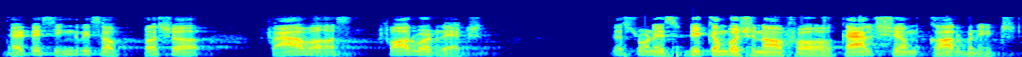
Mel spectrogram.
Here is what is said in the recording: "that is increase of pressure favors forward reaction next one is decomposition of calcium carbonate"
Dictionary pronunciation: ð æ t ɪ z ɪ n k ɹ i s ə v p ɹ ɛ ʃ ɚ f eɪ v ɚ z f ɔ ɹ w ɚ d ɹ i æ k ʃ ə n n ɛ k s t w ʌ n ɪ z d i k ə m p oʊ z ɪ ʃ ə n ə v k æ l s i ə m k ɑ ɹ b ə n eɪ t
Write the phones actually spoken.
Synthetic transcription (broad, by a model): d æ t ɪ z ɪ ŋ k ɹ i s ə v p ɹ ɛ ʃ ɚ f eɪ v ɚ s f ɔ ɹ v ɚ d ɹ i æ k ʃ ə n n ɛ k s t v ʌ n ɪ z d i k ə m b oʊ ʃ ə n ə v k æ l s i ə m k ɑ ɹ b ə n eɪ t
